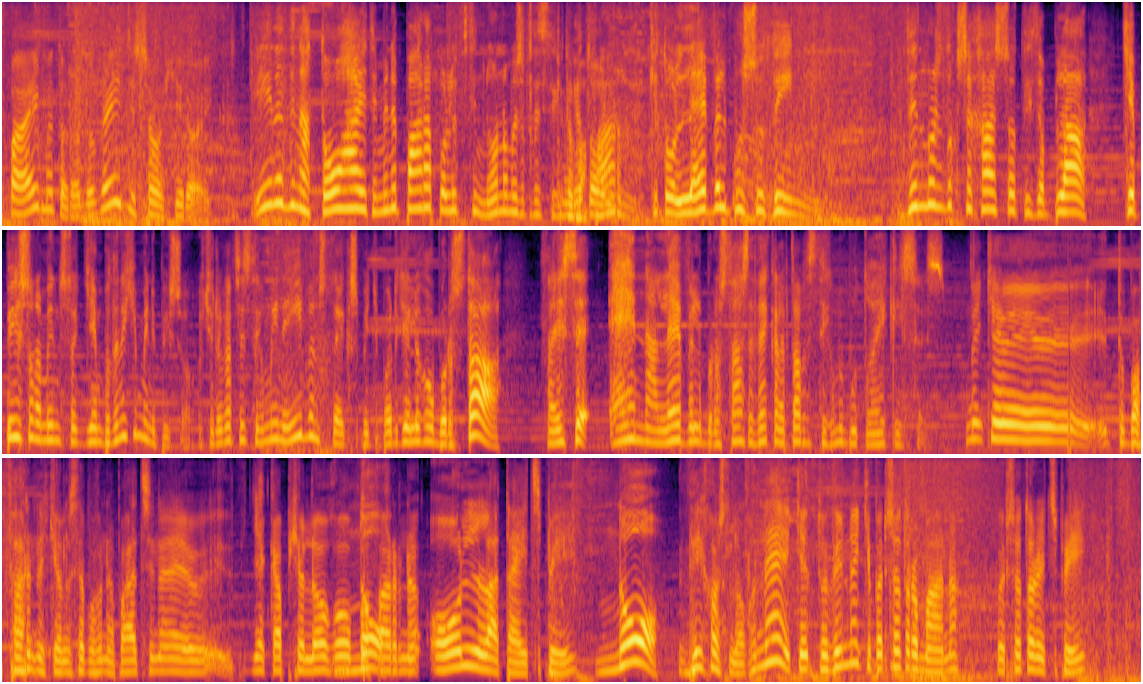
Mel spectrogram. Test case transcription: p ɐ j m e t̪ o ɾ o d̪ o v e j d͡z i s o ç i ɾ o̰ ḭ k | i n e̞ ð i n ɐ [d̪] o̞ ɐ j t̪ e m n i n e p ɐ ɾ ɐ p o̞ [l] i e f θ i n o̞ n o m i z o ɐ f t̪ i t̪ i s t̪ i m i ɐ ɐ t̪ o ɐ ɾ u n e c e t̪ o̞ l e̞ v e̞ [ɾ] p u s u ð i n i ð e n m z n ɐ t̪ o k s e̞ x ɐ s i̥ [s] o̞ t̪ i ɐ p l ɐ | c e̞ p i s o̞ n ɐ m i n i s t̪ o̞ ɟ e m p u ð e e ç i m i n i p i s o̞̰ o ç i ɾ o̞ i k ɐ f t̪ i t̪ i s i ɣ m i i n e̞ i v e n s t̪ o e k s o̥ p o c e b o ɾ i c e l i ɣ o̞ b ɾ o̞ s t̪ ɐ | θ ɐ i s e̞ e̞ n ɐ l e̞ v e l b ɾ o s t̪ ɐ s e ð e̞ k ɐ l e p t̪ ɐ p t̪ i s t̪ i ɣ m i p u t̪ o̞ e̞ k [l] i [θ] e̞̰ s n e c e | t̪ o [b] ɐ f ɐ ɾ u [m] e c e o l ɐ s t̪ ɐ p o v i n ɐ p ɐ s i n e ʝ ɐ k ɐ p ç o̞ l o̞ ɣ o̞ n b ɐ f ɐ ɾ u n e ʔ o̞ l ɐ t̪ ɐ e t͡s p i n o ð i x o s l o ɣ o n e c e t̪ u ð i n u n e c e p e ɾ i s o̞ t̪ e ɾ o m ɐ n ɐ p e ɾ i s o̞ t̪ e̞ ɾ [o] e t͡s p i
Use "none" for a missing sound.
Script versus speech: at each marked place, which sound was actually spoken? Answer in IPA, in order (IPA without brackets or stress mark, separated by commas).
t̪, l, l, s, l, s, b, n, o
